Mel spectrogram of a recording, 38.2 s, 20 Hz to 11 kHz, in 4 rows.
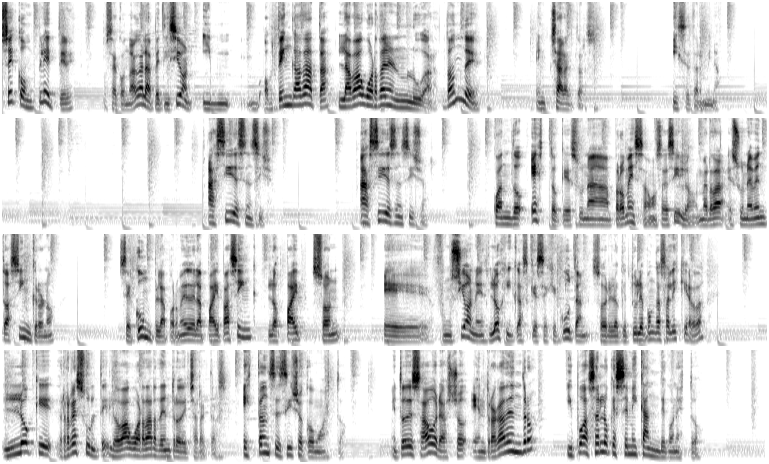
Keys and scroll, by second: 1.0 l, 1.6 a, 3.5 space, 5.3-7.5 typing, 8.4 Escape, 9.7 ctrl+s, 13.3 h, 15.1-17.3 typing, 17.1 Escape, 19.9-25.4 typing, 21.3 Escape, 23.2 Escape, 26.7 b, 27.5 e, 28.6 l, 29.7 v, 30.3 h, 31.3 Escape, 33.6 c, 34.6 Return, 37.7 Tab.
